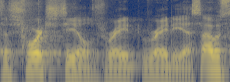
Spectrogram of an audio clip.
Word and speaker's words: Schwarzschild: I'm sorry it's a Schwartz teals rate radius I was like trying to think how do you pronounce that it's like spelled Schwarzschild but I think is Schwartz yield it's very hard to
